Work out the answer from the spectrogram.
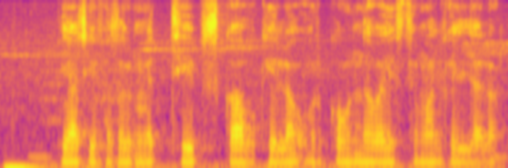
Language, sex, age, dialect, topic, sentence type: Bhojpuri, male, 25-30, Northern, agriculture, question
